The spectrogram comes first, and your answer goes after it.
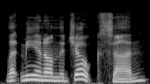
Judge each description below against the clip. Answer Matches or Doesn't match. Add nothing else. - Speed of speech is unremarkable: Doesn't match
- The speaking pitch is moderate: Matches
